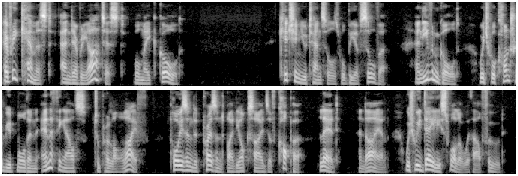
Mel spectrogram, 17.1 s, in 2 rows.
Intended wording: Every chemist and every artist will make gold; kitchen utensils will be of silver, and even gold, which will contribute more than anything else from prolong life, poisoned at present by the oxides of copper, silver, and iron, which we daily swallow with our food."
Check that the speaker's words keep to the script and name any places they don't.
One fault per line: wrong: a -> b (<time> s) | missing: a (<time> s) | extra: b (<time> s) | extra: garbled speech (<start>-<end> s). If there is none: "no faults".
wrong: from -> to (10.1 s)
wrong: silver -> lead (13.9 s)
